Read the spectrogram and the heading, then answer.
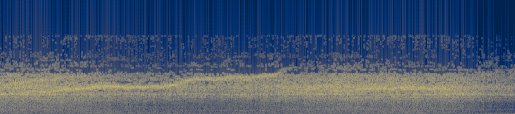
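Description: A steam locomotive roars past in a loud, continuous rush of hissing steam and clatter, a high whining tone sliding gently in pitch throughout before the sound eases off at the end.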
